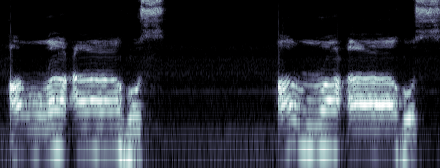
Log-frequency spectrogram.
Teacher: And ra we read in heavy sound with fatha sign on it.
